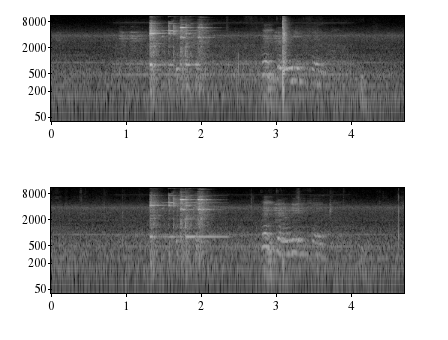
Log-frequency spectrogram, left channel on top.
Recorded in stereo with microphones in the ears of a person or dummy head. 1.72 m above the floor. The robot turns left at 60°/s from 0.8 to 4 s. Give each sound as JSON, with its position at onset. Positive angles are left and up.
{"t": 1.3, "sound": "a doorbell", "azimuth_deg": 25, "distance_m": 0.6}
{"t": 2.8, "sound": "a child speaking", "azimuth_deg": -155, "distance_m": 1.2}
